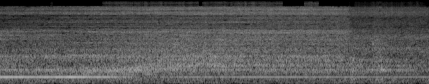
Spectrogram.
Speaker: We're going to let it hiss until water comes out, and when water comes out, we're going to close it. Then we should have a nice sealed system.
